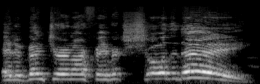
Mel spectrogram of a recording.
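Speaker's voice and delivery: loud, high, booming show-host welcome; show host intro. Acted. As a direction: open the show like a hyped announcer. Opening the live show.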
